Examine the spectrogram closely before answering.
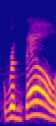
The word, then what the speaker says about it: rebel: Verb form once again, that is to rebel. As I said, the stress goes on the second syllable.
